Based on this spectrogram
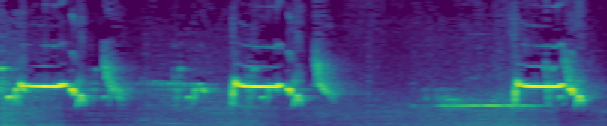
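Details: Prinia singing, a recording meant to lure other prinias into song: three high phrases, each a clear flat whistle followed by scratchy chirps, spaced about one and a half seconds apart, with a faint low tone between.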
